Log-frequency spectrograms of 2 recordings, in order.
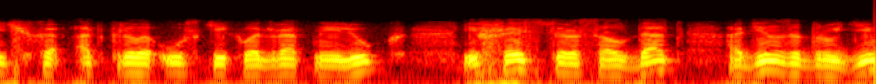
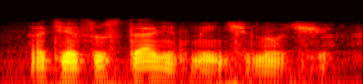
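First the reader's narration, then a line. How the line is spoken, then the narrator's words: Muttering. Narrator (Russian): пробормотала она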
